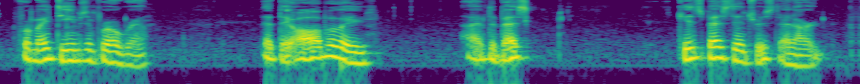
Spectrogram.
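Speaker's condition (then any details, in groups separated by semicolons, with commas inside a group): Amyotrophic lateral sclerosis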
